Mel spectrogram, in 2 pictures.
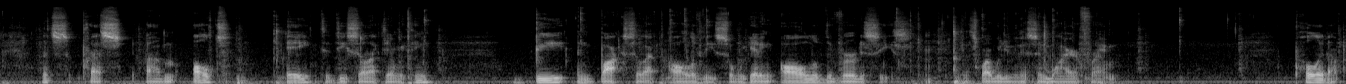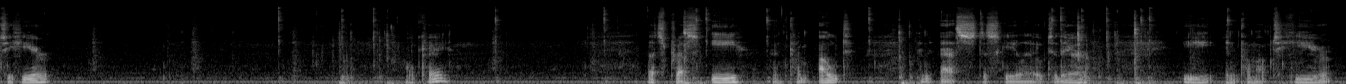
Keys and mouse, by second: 2.7 alt+a, 4.1 b, 6.7 shift+middle click, 7.0-9.0 middle drag, 9.5 KP_1, 10.5 shift+middle click, 11.8 click, 17.0 shift+middle click, 18.4 click, 20.3 e, 20.4 click, 22.4 s, 23.9 click, 24.4 shift+middle click, 24.8 e, 24.9 click, 25.7 click.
